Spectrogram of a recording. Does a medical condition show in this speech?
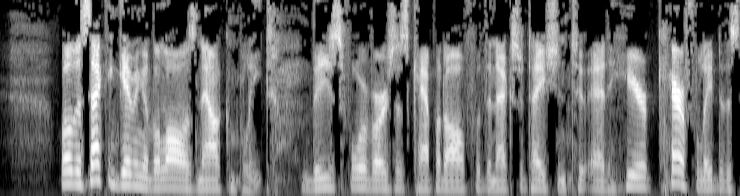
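No.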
